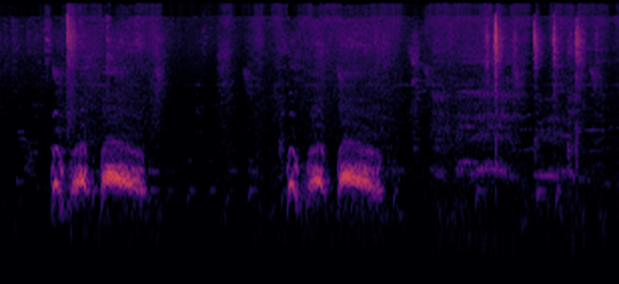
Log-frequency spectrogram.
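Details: Male spotted dove calling eagerly, a lure call said to attract wild doves and ease stressed caged birds; two phrases of two short coos and a longer one, then a softer distant coo.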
